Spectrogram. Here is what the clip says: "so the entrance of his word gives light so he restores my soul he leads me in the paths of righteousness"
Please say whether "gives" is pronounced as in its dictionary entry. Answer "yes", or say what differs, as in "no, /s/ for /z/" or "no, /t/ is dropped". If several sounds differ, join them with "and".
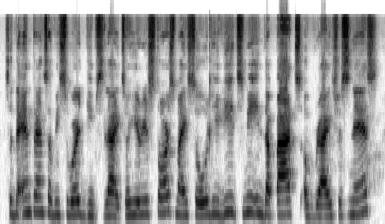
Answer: no, /s/ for /z/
